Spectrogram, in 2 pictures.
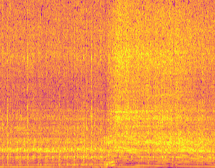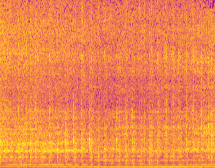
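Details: Yamaha Superjet stand-up jet ski two-stroke after rattle fix (washer-spring-washer regreased): revs up and settles to smooth buzzing run with no rattle; runs healthy.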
